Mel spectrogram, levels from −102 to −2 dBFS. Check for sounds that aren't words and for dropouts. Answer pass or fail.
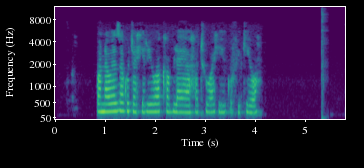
fail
